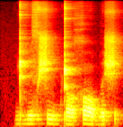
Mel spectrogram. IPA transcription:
ɖʱ i z ʃ i b ʈ ɔ x ɔ b ə ʃ

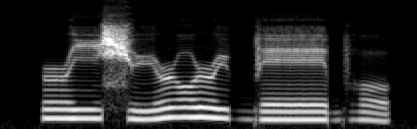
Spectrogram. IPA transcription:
ɹ i ɕ y ɹ o ɹ y b eː bʱ o

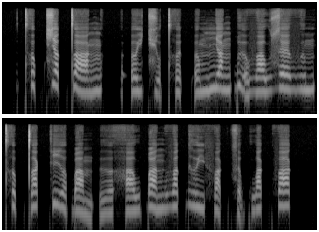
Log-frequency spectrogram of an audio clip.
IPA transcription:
t̪ʰ ə˦˥ p̚ t͡ɕ a˦˥ t̚ t̪ a˨˦ ŋ | ʔ ə˨˩ j t͡ɕ o̰˧˨ t̪ʰ ə˨˩ t̚ ʔ ə˨˦ m ɲ a˨˦ ŋ ɓ ɨ̰˧˨ ə̯ v a˨˦ w z ɛ˧ v ɨ˨˦ m t̪ʰ ə˨˩ p̚ t̪ a˦˥ k̚ ʔ i˨˩ ə̯ ɓ a˧˩ m ʔ ɨ˨˩ ə̯ h a˨˦ w ɓ a˨˦ n v a˦˥ t̚ ɣ ɨ˧ j f a˨˩ k̚ s ə̰˧˨ w k w a˦˥ k̚ f a˦˥ k̚

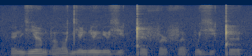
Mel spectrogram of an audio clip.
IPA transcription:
ʏ n zʲ ɑ̃ b ə lˠ u dʲ ɑ̃ ʎ ə̃ lʲ u zʲ e ǃ ʏ f ɔ ɭ f ə p u zʲ e ǃ ə̃

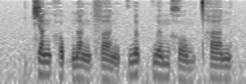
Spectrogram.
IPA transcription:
t͡ɕ a˧ ŋ h ɔ˨˩ p̚ n a˧˩ ŋ f a˧˩ ŋ k w ə˦˥ p̚ h w ə˧ m x ɔ˨˩ m t̪ʰ a˧ n

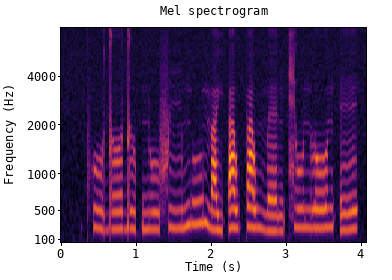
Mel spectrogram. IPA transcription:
pʰ uː˧˩ d ɤː˩˧ d ɯː˧˩ p̚ ɲ uː˩ f iː˩˧ m uː˧˥ m a˩ j ʔ a˧ w p a˧ w m ɛː˩ ŋ t͡ɕ uː˧ n l oː˧˥ n ʔ e˧˥

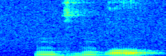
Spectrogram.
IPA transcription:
m b ṳ m b ɔ

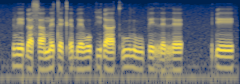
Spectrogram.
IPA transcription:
β e˦˨ ɗ a˨ s a˨ m ɛ˦ t ɛ˨ kʼ ɛ˦ b ɛ˨˦ β o˦ k i˦ ɗ aː˨˦ kʼ uː˦ l uː˨ p e˦˨ r ɛ˨ r ɛ˦ | ɗ e˦

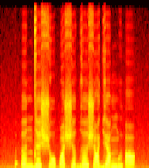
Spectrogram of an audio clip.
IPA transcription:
ʔ ɜ n d ɛ ʃ ɔ ɓ ɑ ʃ ɜ ɡ ɜ ʃ ɑ ɡʲ ɑ ŋ͡m ɯ ʔ ɑ

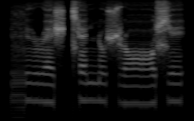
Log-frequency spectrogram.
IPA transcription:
r ɨ ɹ ɛ ʃ cʰ ɛ n ɳ o ʃ ɭ ɔː ɕ e

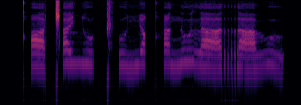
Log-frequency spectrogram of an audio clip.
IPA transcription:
qʰ a ǁ a ʎ u ǁʰ u ɲ ɯ qʰ e n u l a r a v u

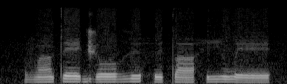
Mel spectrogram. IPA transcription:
v ã˨˦ t eː˦ d͡ʒ oː˧ ɣ ɨ˦ h ɨ˨ t aː˨ h iː˧ w eː˨

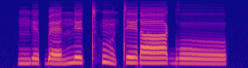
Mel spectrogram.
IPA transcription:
ŋ ɪ˨ ɓ ɛ˨ n ɪ˦ tʰ ũ˦˨ t e˦ ɾ aː˦ ɡ oː˨

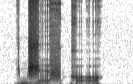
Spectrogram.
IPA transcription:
d͡ʒ ɛ̰ f k ɔ̰

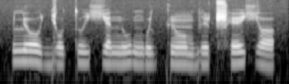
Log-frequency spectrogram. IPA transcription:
lʲ o ɟ o tʷ i ç ɛ n u ŋ u lʲ kʲ õ b i ʈ͡ʂʰ e ç ʌ

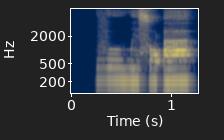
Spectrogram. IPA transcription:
v oː w ɪ s ɔ ʔ a

